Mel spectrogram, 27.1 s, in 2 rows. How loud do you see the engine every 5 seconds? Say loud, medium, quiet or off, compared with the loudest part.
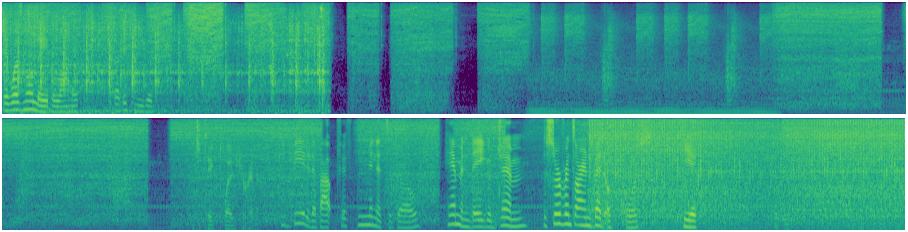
loud, off, off, off, loud, loud.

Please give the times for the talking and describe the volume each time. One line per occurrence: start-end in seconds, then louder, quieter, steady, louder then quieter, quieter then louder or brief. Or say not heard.
0.0-2.3 brief
16.4-24.0 louder.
